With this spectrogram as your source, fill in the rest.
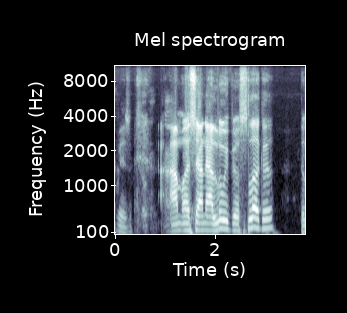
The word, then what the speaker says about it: Louisville: I'm shouting out Louisville Slugger. The Louisville Zoo. First of all, it's Louisville. Like I said, it's not Louisville.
